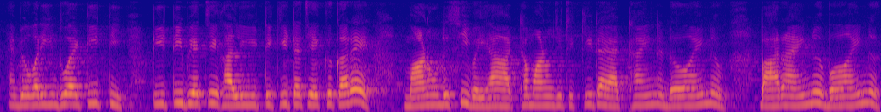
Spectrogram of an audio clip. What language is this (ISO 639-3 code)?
snd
